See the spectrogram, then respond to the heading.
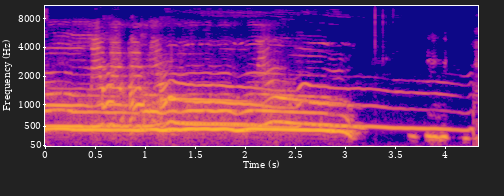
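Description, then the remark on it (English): Several people imitate wolf howls together through their microphones during a live broadcast, a loud, sustained wavering chorus of overlapping voices lasting about three seconds before dropping off, leaving a quieter, thinner howl trailing at the end. “and we'll make some uh, some animal wooing noises to be able to send some love to the people tuning into this so go ahead add a little wolf howl in there gently unmute your microphone when you're ready, make some noise, send some love.”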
